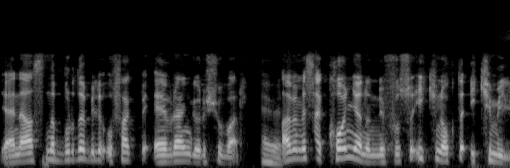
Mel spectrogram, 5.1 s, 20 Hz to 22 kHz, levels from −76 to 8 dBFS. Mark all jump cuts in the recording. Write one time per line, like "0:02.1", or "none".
none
